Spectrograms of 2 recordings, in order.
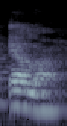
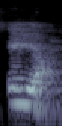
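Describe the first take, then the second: First: "Ella" said with a plain English L, EL-la; wrong L sound. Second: "ella" corrected to EH-ya; double L as Y. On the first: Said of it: "It's not Ella". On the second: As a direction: say "ella" with a Y sound in place of the L. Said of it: "double L is Y". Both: Shown as a demonstration.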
